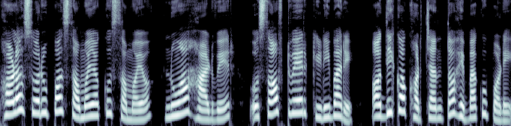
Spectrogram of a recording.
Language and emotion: Odia, neutral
